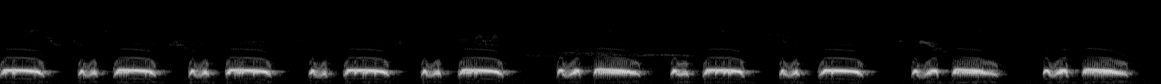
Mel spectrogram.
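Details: Cooing contest between a decoy spotted dove and a wild bird: a long, steady series of paired low coos, a brief wavering note followed by a fuller sustained one, repeated rhythmically with no pauses.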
